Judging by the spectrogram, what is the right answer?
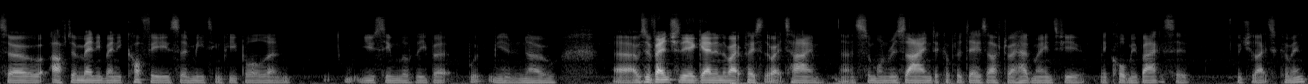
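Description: In a northern English accent, a man talks at a very fast pace in a very deep, low voice with monotone, flat intonation. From northern England. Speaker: studio founder. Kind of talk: casual interview chat.

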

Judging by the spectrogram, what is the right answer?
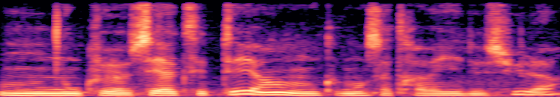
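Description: Fairly low in pitch, this woman's voice unfolds at a fairly slow pace. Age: 30s. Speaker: visual artist. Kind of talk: casual chat.

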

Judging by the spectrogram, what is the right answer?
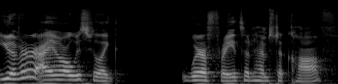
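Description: Lively in intonation, a woman with an American accent and an ordinary speaking voice talks at a fairly quick pace and medium pitch. The recording is very clean with a silent background. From New Jersey. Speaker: stand-up comedian and podcast host. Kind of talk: casual chat.

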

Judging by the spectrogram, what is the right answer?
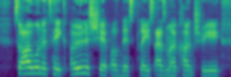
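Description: A woman talks at a very fast pace in a London accent with fairly even intonation. The recording is very clean, with a silent background. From West London. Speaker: musician and visual artist. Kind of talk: interview.

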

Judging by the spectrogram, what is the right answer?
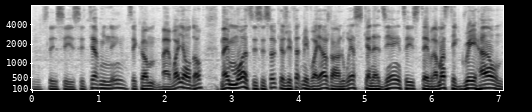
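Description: At a fairly slow pace, a man speaks in a normal speaking voice with very even loudness. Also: medium pitch for a man, ordinary pitch variation. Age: 40s. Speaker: radio show guest. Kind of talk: casual chat. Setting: studio.

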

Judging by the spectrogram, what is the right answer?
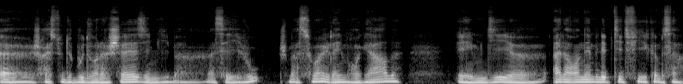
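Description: With fairly even intonation, a man speaks fairly quickly in a fairly low pitch. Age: 50s. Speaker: former prison inmate. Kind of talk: testimony. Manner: halting.

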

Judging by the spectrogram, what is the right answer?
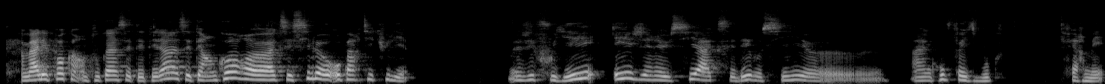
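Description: A woman talks at a fairly slow pace, leaving long, frequent pauses. Her pitch sits in the medium range and varies an ordinary amount. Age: 30s. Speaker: mother. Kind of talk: interview testimony. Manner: hesitant with fillers.

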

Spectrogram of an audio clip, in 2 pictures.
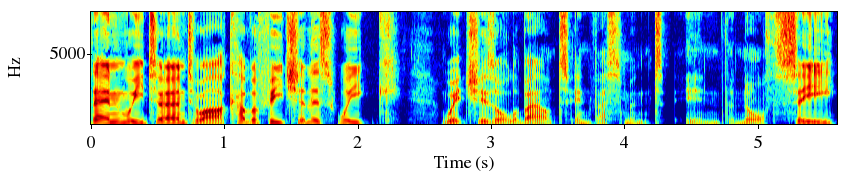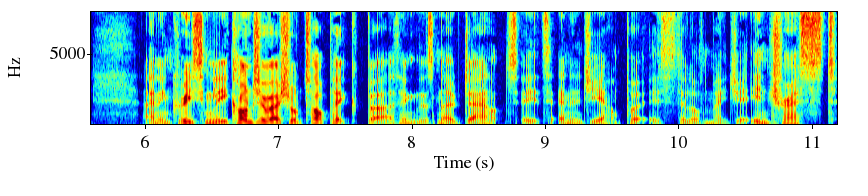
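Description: A man with a British accent speaks at a fairly quick pace and a very deep, low pitch, with very wide pitch swings and big swings in loudness. The recording is very clean, silent in the background, dry and close with no echo. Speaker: podcast host. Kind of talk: panel discussion. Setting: studio.

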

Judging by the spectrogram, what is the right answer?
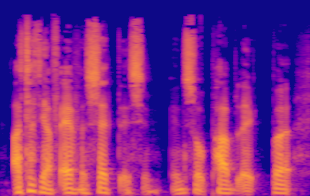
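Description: In a London accent, a man speaks at a moderate pace with a bright, sharp tone, the sound dry and close with no echo on a very clean recording with a silent background. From Southeast London. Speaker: chef. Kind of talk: casual chat.

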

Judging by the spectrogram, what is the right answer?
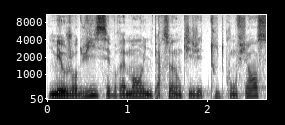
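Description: A man's medium-pitched voice with a dark, mellow tone, ordinary pitch variation and a fairly quick pace on a very clean recording with a silent background. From France, Bordeaux area (Pessac). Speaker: entrepreneur. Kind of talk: interview.

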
